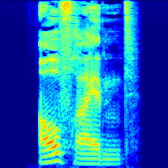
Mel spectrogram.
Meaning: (verb) present participle of aufreiben; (adjective) trying, exhausting
- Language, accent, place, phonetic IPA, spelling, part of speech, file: German, Germany, Berlin, [ˈaʊ̯fˌʁaɪ̯bn̩t], aufreibend, adjective / verb, De-aufreibend.ogg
